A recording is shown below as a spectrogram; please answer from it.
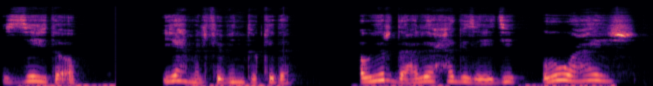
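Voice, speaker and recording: A woman voicing a kind, calm young man with an Egyptian accent, gentle and reassuring in a storybook narration. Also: mid-range voice, rapid-fire, slightly rough. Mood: upset. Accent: Egyptian Arabic. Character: kind, calm wealthy young man who rescues her.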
